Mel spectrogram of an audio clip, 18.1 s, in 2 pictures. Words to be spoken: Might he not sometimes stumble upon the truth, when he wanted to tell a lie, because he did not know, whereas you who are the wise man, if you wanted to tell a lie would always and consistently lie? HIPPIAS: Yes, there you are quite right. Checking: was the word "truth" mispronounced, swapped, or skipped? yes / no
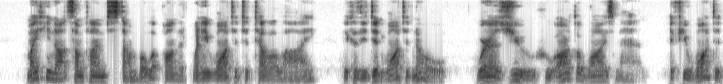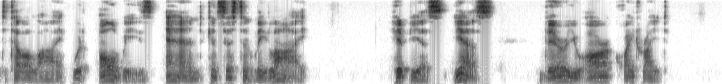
yes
